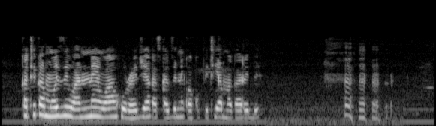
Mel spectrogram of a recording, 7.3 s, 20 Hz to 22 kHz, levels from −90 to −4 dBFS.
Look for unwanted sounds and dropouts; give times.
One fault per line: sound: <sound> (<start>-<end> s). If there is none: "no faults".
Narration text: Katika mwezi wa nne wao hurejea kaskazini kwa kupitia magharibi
sound: laugh (5.4-6.6 s)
